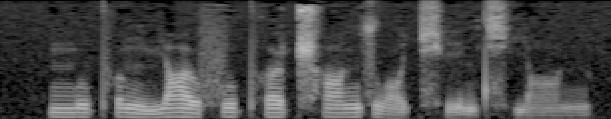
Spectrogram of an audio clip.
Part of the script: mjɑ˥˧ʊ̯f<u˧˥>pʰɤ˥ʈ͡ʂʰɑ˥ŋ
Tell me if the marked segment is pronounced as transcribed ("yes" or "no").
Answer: no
